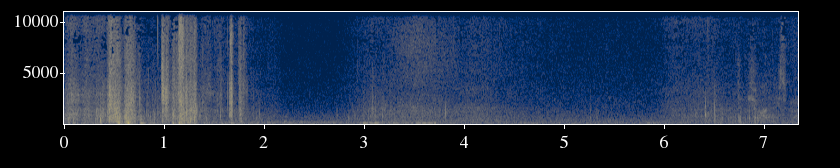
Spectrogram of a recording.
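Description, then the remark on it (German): Two people stalk carefully through the forest, their few footsteps crunching on the forest ground, then stopping for a long, hushed pause to listen before a couple of fainter steps resume. “Vorsichtig steigen wir voran. Martin voraus, ich hinterher. Ein paar Schritte gehen, stillstehen, horchen.”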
